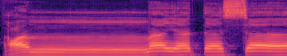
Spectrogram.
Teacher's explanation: عین کو میم سے ملا کر پڑھنا ہے کیونکہ میم پر علامت تشدید ہے ، تو عین کو میم میں ملائیں گے، عین میم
